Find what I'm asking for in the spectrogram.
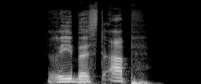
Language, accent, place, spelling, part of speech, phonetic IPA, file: German, Germany, Berlin, riebest ab, verb, [ˌʁiːbəst ˈap], De-riebest ab.ogg
- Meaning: second-person singular subjunctive II of abreiben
